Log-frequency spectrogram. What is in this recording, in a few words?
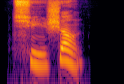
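"取胜", Chinese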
